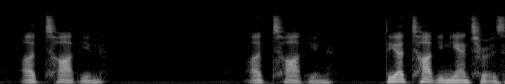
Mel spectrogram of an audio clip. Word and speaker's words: Aaiyyan: This is the whole yantra, and it is pronounced Aaiyyan.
